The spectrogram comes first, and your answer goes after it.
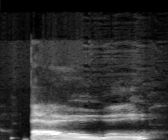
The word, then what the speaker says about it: bowel: And then bowel, you're going to have the vowel is going to be in the second syllable, and the first bow is like the brown cow diphthong. So bowel. And you can kind of think of this again as being an or an and a schwa before the dark L.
